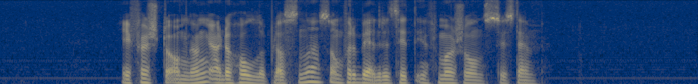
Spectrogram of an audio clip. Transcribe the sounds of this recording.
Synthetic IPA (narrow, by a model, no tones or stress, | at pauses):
iːfœʂʈə̰ɔ̰mɡɑŋæːɖeːhɔləpʰlʔɑ̰sn̩əsɔmfɔɾbḛːd̪ɾət̪sɪt̪ɪnfmɑʃuːnssʏst̪eːm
